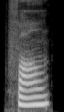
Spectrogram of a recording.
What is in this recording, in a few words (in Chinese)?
"仿", Chinese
